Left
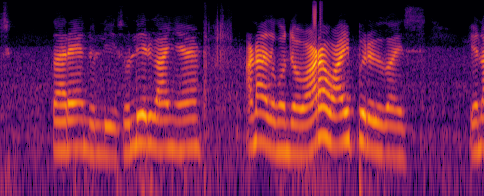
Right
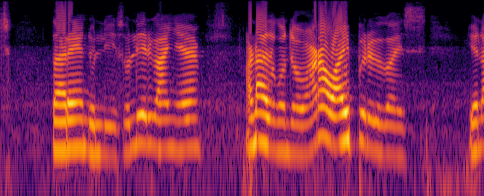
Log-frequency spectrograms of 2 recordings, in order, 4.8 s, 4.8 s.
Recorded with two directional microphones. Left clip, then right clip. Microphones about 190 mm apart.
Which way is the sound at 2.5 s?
90° right.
